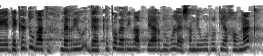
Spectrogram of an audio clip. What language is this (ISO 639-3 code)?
eus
